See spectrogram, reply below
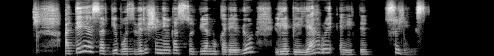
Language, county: Lithuanian, Marijampolė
